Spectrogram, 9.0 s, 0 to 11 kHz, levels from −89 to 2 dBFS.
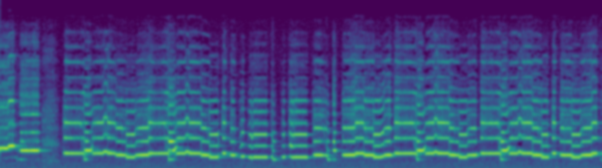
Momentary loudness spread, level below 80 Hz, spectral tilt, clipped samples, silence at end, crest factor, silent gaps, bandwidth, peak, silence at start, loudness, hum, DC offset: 5 LU; -64 dBFS; 2 dB/octave; under 0.1%; 0 s; 12 dB; none; 9.4 kHz; -2 dBFS; 0 s; -14 LUFS; none; under 0.1%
